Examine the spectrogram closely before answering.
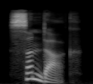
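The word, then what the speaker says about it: søndag: And we're rounding out the week with Sunday, sundock. You've got that same uh sound again. And just like that, you have all seven days. And you know the most important pronunciation secret, that silent g.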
